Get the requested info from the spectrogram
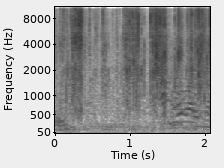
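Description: Foil wrapper of a baseball card pack crinkling as it is handled and pulled open, in several crackly bursts, loudest about a second in.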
